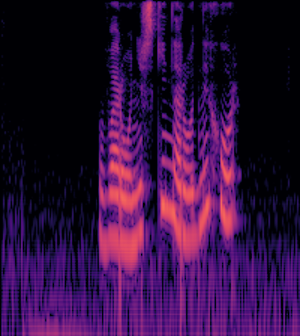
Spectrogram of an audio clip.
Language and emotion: Russian, positive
